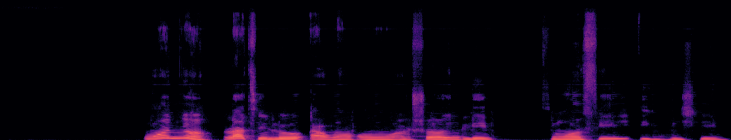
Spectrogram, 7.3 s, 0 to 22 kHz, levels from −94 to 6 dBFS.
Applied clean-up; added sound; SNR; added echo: neural mask model DeepFilterNet 3.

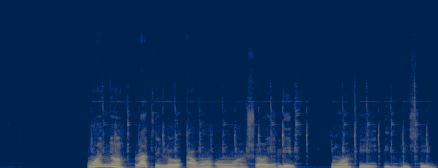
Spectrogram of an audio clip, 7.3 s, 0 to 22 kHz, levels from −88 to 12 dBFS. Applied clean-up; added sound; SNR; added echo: neural mask model RNNoise.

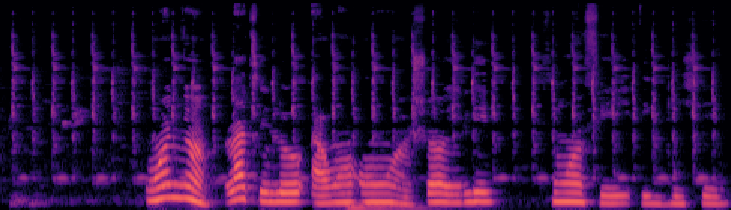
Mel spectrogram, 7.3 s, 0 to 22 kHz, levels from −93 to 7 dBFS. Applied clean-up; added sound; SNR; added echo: classical method log-MMSE.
